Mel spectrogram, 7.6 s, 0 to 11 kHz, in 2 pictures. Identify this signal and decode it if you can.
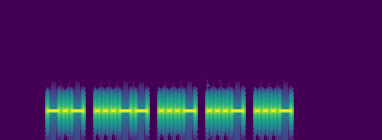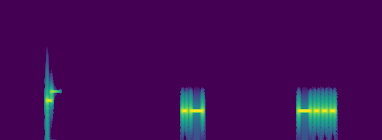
Morse code, heard as a keyed tone, about 32 wpm, spaced as for 20 wpm, 700 Hz. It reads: K3VVV AB
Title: USA Call Signs - 5 Characters - 8x Character Spacing - 30wpm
